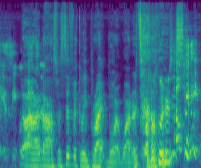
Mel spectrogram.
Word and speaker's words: Brightmoor: Okay, Brightmoor. Okay, somewhere off. They let you because they make sure they pronounce that shit. No, it's Brightmo. Okay, Brightmo. First off, you don't pronounce the tree Brightmo.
